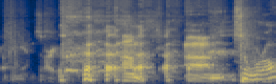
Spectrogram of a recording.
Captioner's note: laughs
